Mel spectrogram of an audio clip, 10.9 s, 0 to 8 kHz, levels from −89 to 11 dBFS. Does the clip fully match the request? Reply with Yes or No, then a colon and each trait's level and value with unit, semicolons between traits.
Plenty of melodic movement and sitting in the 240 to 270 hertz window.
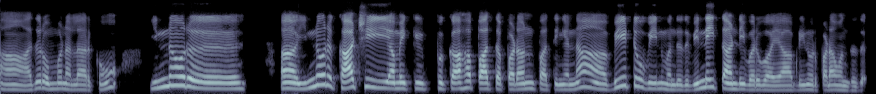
No: wide, 7.4 semitones; medium, 185 Hz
